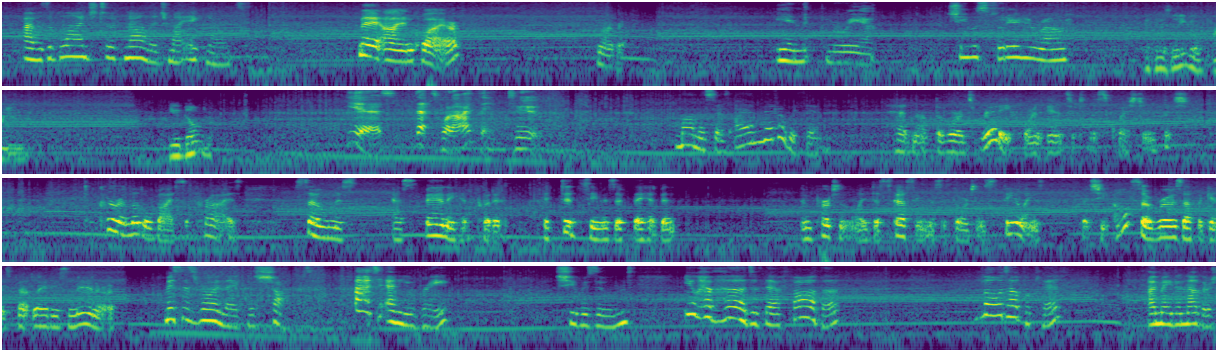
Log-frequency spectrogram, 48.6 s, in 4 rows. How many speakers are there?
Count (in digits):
6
